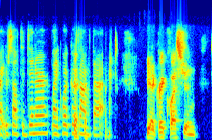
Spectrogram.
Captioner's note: chuckles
